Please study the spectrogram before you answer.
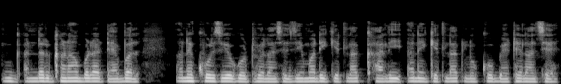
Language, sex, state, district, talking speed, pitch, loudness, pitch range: Gujarati, male, Gujarat, Valsad, 170 wpm, 140 Hz, -16 LUFS, 135-145 Hz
